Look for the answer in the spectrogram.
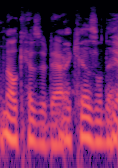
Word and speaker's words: Melchizedek: And so this, so Melchizedek, if I'm not saying it correctly. – Melchizedek.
